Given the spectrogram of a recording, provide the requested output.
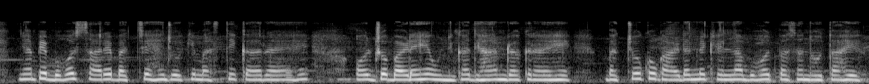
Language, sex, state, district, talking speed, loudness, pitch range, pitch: Hindi, female, Chhattisgarh, Rajnandgaon, 205 wpm, -15 LUFS, 215-235 Hz, 220 Hz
